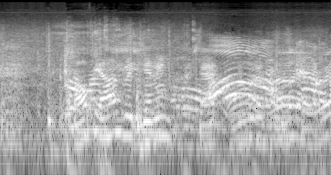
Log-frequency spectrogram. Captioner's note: all exclaiming happily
